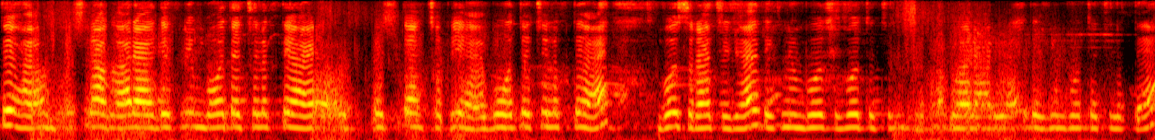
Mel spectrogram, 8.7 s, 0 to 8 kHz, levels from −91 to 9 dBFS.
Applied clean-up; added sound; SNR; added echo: neural separator model SepFormer DNS4.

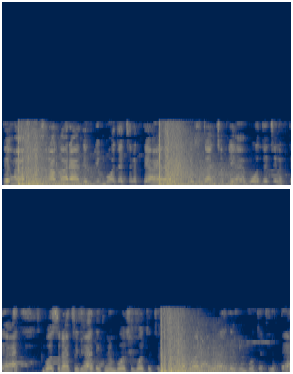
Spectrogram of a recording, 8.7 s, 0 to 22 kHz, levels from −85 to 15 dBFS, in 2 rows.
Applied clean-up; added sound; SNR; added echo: classical method WPE with log-MMSE.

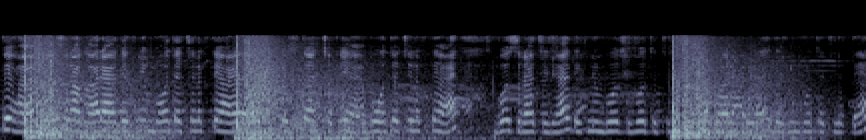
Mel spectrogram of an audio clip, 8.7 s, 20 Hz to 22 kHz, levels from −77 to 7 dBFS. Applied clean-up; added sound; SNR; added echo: none; Boom; 0 dB; reverberation time 1.9 s.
